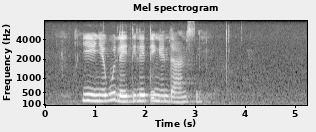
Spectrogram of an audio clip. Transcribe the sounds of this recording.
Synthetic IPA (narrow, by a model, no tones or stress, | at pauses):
jiɲɛk̬uletʼiletʼiŋɛndʱʼaːnt͡sʼi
